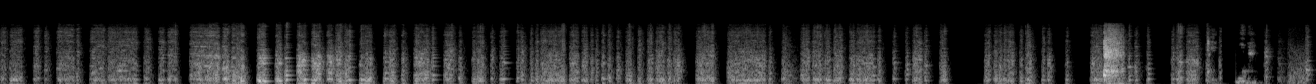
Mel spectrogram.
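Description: Music, with guitar just before, coming through a video-call connection and breaking up into choppy fragments with many brief dropouts. It cuts out completely for a moment, then there is a loud burst near the end.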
